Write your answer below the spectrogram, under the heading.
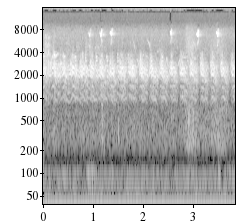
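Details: Several arrow-marked babblers babble at each other in a dawn chorus on 24 June 2020 at Tswalu Kalahari Reserve, South Africa. Their harsh, continuous chattering is topped by thin high chips from white-browed scrub robins and waxbills.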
